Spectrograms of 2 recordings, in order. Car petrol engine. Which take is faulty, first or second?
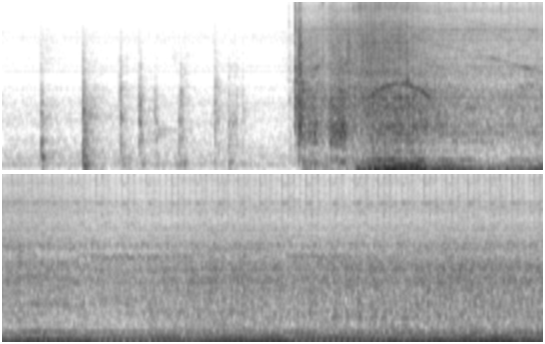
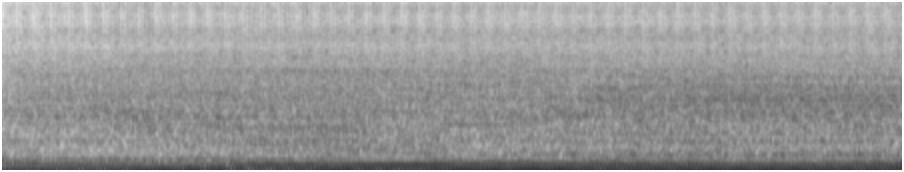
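first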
